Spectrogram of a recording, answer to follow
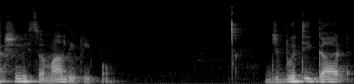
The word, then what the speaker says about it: Djibouti: Djibouti in Swahili is Djibouti. In Swahili is just Djibouti, but then we write it different because we don't have that Djibouti. How is it pronounced in French? We don't have that DJ thing that French people do now. We just say Djibouti.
